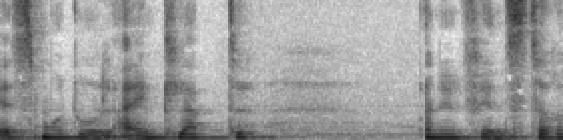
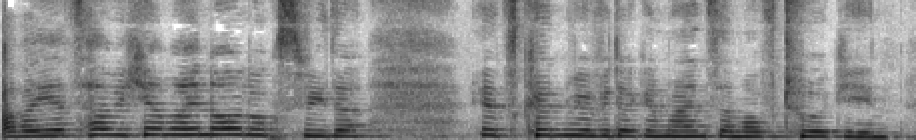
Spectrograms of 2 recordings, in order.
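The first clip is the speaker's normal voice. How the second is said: higher, fast happy voice; old iPod happy to have its friend back; delighted; 6 semitones higher, faster than usual. Acted. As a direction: rush it out with joy. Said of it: "freute sich der iPod".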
